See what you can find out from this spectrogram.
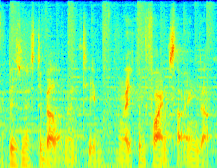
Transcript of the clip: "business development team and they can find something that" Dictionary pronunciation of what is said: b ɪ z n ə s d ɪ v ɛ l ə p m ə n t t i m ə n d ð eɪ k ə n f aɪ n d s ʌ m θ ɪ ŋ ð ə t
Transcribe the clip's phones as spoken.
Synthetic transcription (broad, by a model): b ɪ z n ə s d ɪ v ɛ l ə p m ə n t t i m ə n ð eɪ k ə n f aɪ n d s ʌ m θ ɪ ŋ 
